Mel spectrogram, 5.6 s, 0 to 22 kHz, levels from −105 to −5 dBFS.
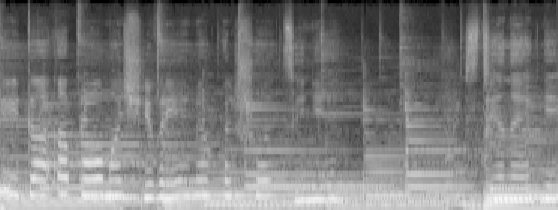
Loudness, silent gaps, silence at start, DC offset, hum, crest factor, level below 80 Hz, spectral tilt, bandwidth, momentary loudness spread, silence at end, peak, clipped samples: -18 LUFS; none; 0 s; under 0.1%; none; 14 dB; -32 dBFS; -7 dB/octave; 19.5 kHz; 9 LU; 0 s; -2 dBFS; under 0.1%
